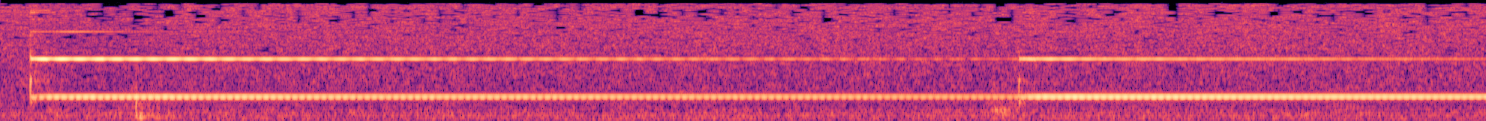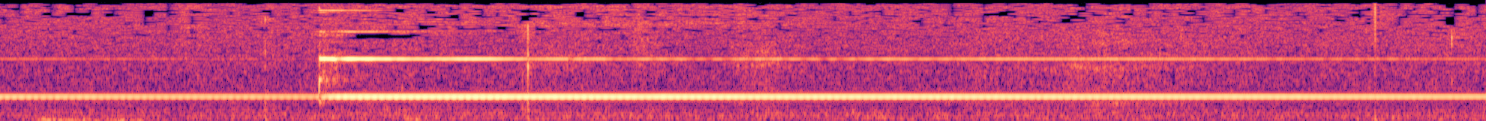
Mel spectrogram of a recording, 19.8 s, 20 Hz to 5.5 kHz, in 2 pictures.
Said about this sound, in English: And now we'll ring the gong 3 times.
